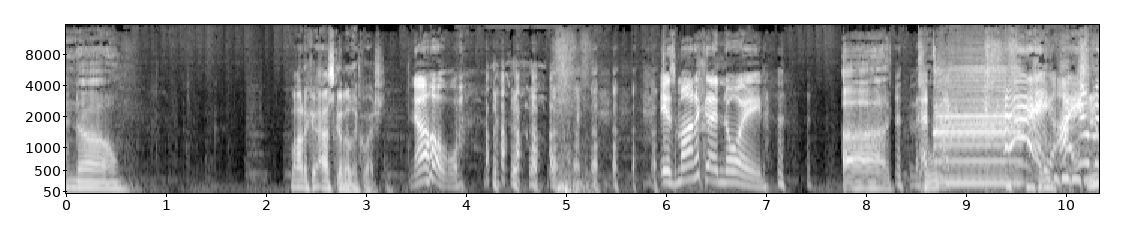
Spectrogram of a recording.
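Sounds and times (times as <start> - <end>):
speech: 0.1 - 0.7, 2.2 - 10.3
laughter: 5.8 - 6.3
game show buzzer: 8.6 - 10.3.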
